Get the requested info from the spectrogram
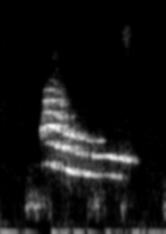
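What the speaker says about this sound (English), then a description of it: "there's like a cat somewhere in my neighborhood. I can hear it right now" A single drawn-out meow from a cat somewhere out in the neighborhood, faint and distant, rising then sliding down over about a second against a quiet background.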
